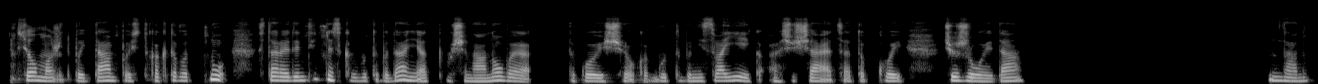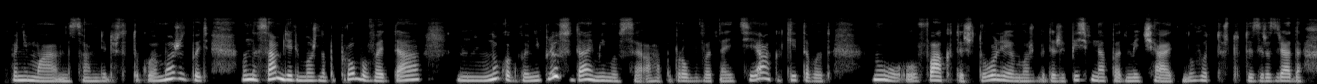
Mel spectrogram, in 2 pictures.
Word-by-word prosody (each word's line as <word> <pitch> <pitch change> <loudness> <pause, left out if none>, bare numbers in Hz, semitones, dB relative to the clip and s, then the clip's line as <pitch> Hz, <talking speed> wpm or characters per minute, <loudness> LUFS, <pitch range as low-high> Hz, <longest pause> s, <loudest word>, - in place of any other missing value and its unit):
всё 190 -1 +2
может 160 -3 -1
быть 155 -3 -3
там. 175 +1 +2
То 170 - -8
есть - - -6
как-то 170 +2 -4
вот, 175 -1 -3 0.2
ну, 225 -3 +5 0.3
старая 185 -2 +2
идентичность 185 +4 0
как 160 - -8
будто 160 0 -7
бы, 150 - -3
да, 200 +8 +2
не 180 -2 +1
отпущена, 150 -3 0
а 145 - 0
новая 160 -5 +1 0.4
такой 150 0 0
ещё 145 - +2
как 135 - -9
будто 160 +1 -7
бы 155 - -4
не 155 +1 -2
своей 170 +1 0
ка - - -13
ощущается, 155 +1 -1
а - - -7
такой 80 0 -3 0.4
чужой, 160 -6 +2
да. 160 +4 0 2.5
Да, 175 -6 -1
ну, 160 +1 -5
т - - -36
понимаем, 185 -6 +2
на 150 - -3
самом 155 +1 -4
деле, 160 - -6
что - - -10
такое - - -3
может 245 +4 +3
быть. 185 -4 -1 0.3
Ну, 215 - +4
на 225 -1 +8
самом 240 +6 +7
деле, 210 -4 +5
можно 180 -1 0
попробовать, 200 -9 +1
да, 215 +3 +4 0.3
ну, 180 +4 +3
как 205 -8 -1
бы 165 - -1
не 180 +3 +1
плюсы, 255 - +5
да, 205 +2 +5
а 230 - +6
минусы, 170 -5 -1
а, 150 0 -4
попробовать 155 -1 -5
найти, 150 +7 -3
а 270 +4 +4
какие-то 195 -2 -4
вот, 150 -2 -6 0.4
ну, 205 -10 +2
факты, 190 +3 +2
что 185 +6 +1
ли, 200 -4 +3
может 155 -1 -4
быть, - - -8
даже 150 0 -2
письменно 200 -1 -1
подмечать. 160 -3 0
Ну, - - -3
вот 185 -1 -3
что-то 160 - -7
из 155 - -8
разряда: 160 0 0
170 Hz, 180 wpm, -24 LUFS, 155-195 Hz, 2.5 s, на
